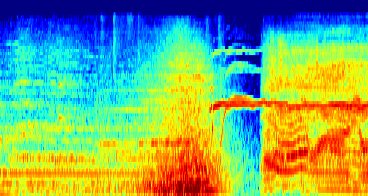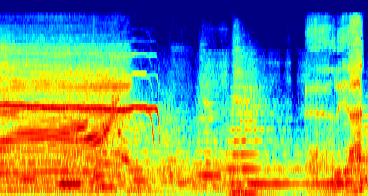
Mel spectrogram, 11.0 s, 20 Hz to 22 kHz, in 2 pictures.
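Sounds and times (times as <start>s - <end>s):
film music: 0.0s - 11.0s
girl screaming: 3.2s - 8.0s.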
